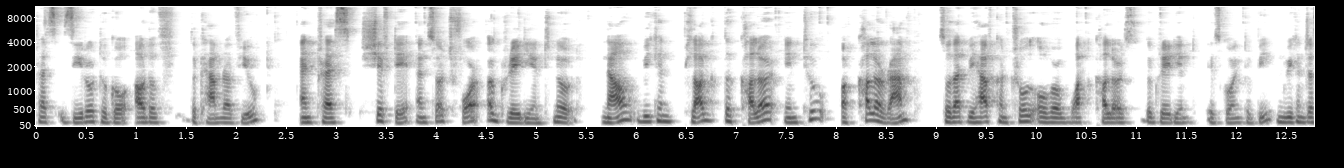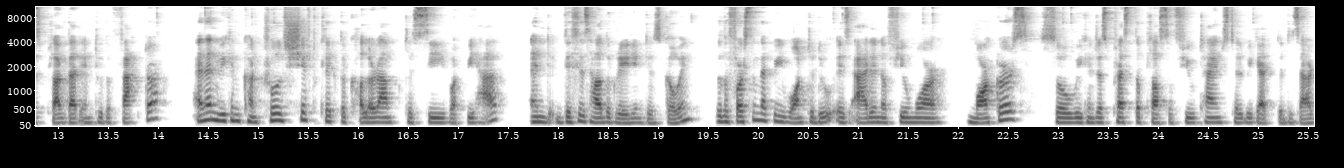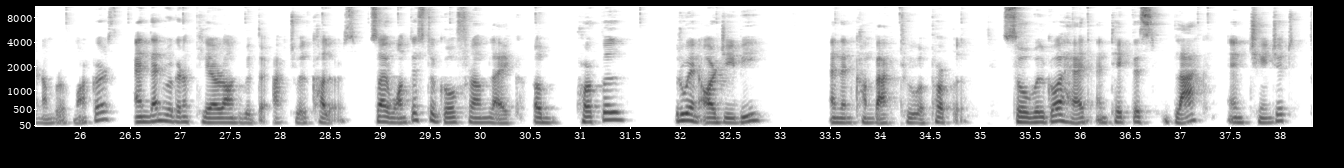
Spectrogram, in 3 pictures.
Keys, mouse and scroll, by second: 0.3 KP_0, 1.8-2.3 scroll down 2, 2.5 middle drag, 3.1 scroll down 1, 3.1 shift+a, 5.7 middle click, 7.4 shift+a, 11.2 click, 12.1-14.2 drag, 14.5 middle click, 15.7 ctrl+shift+click, 19.5 scroll up 2, 20.8 click, 21.9 click, 23.1 click, 25.0-26.1 drag, 26.5-27.3 drag, 27.9-28.8 drag, 29.0 click, 29.9-30.9 drag, 31.2-31.9 drag, 32.6-33.5 drag, 33.8-34.5 drag, 35.0 drag, 36.0 click, 37.4 click.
